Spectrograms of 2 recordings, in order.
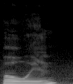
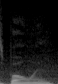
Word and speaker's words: Bowen: It's Iris Donita Bowen, and it's spelled I-R-I-S. Donita is D-O-N-I-T-A, and my last name is Bowen, B-O-W-E-N.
